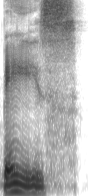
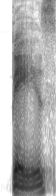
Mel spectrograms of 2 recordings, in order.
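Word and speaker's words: BÉIS: And then uh collaboration between Rare Beauty and Baze Bags.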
